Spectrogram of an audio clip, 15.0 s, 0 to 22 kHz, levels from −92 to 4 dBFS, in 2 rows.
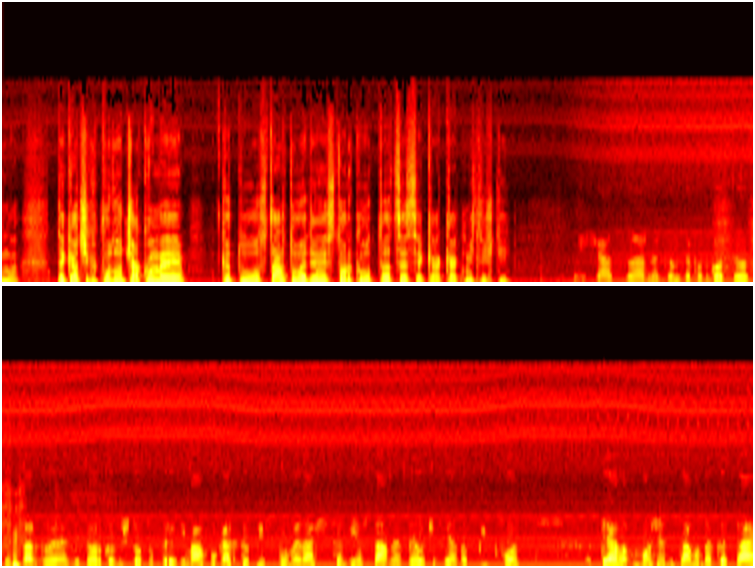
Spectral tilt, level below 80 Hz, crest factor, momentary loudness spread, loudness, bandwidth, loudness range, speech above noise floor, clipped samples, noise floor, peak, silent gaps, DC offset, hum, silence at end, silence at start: -4.5 dB/octave; -44 dBFS; 20 dB; 14 LU; -20 LUFS; 16 kHz; 8 LU; 33 dB; under 0.1%; -53 dBFS; 0 dBFS; none; under 0.1%; none; 0 s; 0 s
